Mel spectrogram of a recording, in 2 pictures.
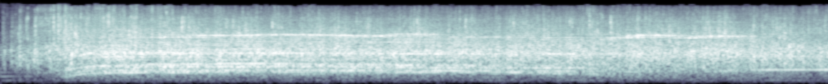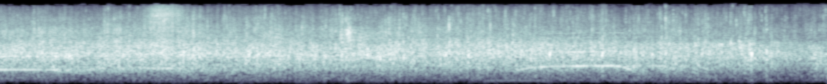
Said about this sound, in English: I want them to be able to hear us. That's the goal. So, can we cheer on the count of three as loud as we can and clap for what's taking place? One, two, three.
